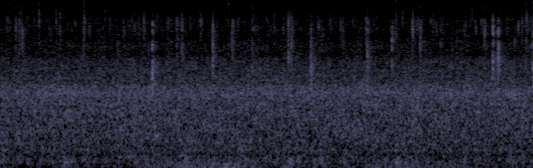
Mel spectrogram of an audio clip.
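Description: Steady rain falls outdoors.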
